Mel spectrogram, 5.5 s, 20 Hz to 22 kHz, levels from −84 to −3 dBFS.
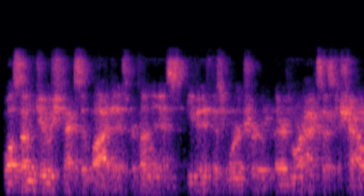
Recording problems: off-mic speech; far
garbled, watery; badly; nothing above 7.5 kHz
echo of what is said; noticeable; from 3 s on; 250 ms later, 15 dB below the speech
room echo; noticeable; dies away in 0.6 s
thin; somewhat; fading below 700 Hz
abrupt cut into speech; at the end

